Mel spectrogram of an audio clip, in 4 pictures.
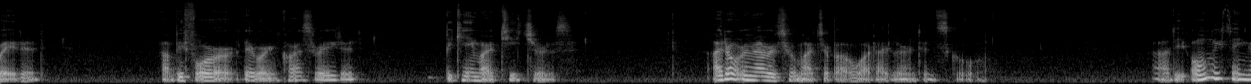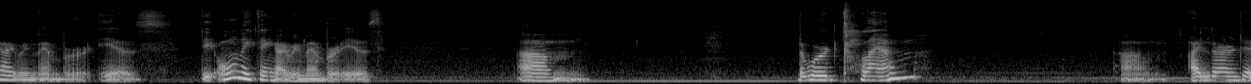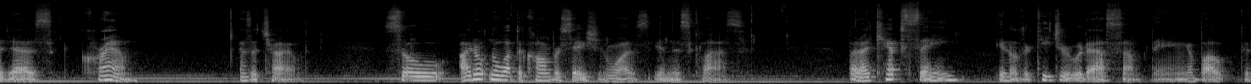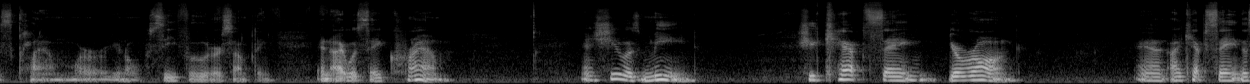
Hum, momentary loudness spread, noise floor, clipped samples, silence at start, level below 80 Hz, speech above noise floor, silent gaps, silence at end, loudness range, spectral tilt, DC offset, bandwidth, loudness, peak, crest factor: none; 20 LU; -55 dBFS; under 0.1%; 0 s; -76 dBFS; 30 dB; none; 0 s; 6 LU; -6.5 dB/octave; under 0.1%; 20 kHz; -26 LUFS; -6 dBFS; 20 dB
